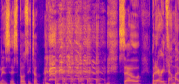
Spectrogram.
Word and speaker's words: Esposito: It's not your all's fault, but my name is Esposito. So, but every time I pronounce it that way, I get hundreds of people like, loser, idiot.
